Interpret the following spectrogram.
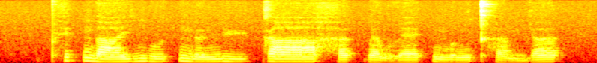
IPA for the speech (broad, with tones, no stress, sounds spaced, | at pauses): pʰ ɪ˥ k̚ n̪ aː˨˥ j ŋ uː˨˥ t̚ n̪ ɵ˨˥ n yː˨˥ k aː˧ h ɐ˨ k̚ l ɐ˨˩ w l ɛː˨˥ k̚ m ʊ˨˥ ŋ t̪ʰ ɐ˨˩ m j ɐ˥ k̚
